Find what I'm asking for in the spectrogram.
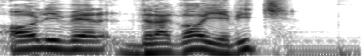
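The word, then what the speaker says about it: Oliver Dragojević: è quella di Oliver Dragojevic, detto bene? – Sì, sì, giusto.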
